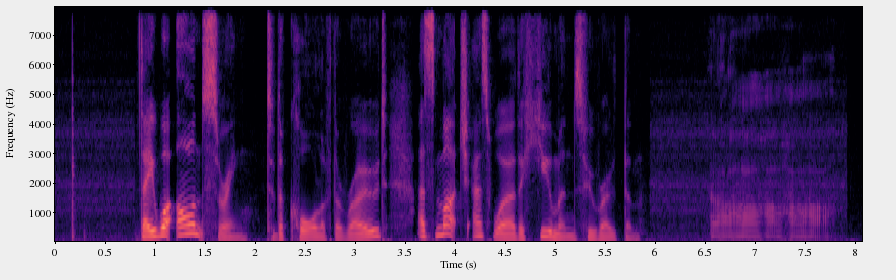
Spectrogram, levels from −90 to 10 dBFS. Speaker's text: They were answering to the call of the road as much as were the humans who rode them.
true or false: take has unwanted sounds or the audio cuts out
true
